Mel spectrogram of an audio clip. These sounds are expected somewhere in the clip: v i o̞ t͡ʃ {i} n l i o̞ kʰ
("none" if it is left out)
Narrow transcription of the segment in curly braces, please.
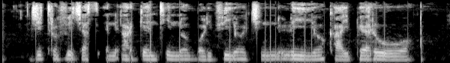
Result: i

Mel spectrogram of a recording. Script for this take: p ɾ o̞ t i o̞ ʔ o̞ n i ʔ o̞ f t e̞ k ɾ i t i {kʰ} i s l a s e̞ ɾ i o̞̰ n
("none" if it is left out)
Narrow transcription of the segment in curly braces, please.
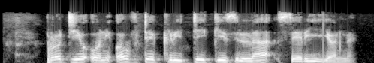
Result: k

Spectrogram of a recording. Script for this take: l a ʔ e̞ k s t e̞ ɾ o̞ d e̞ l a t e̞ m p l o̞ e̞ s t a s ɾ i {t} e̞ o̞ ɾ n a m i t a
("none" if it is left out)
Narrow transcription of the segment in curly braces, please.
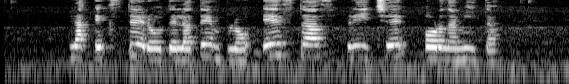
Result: t͡ʃ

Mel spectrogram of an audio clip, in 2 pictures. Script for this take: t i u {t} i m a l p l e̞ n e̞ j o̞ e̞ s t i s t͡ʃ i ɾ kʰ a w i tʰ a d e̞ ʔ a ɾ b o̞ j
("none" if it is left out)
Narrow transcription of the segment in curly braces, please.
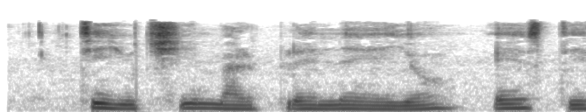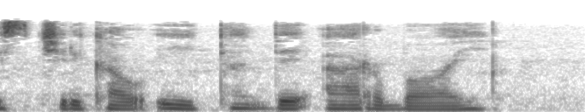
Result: t͡ʃ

